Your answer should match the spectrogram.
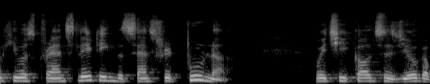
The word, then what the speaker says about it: Purna: And when he used the word integral, he was translating the Sanskrit Purna, which he calls his yoga, Purna Yoga. He uses the term Purna, and then Haridas Chaudhary begins his book Integral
